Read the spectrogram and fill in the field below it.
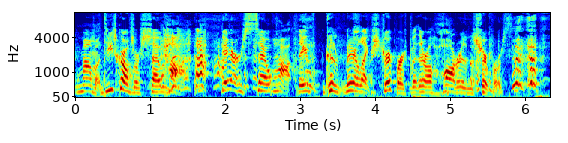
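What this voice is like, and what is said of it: Imitated country bumpkin accent. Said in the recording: “what a country bumpkin she was ... You have a good Miley Cyrus accent.”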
